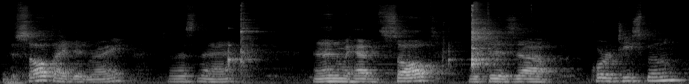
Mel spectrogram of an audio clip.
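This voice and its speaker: A man with a medium-pitched voice speaks slowly as he hosts a relaxed cooking demo at home, rambling and chuckling as he corrects his own slips. The kitchen sounds echoey, and background noise comes through clearly.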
